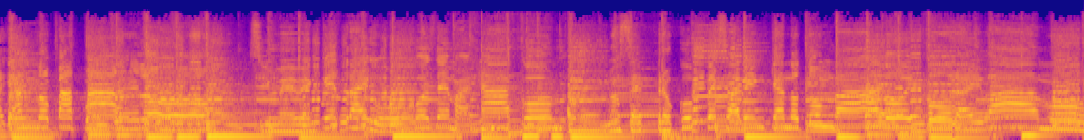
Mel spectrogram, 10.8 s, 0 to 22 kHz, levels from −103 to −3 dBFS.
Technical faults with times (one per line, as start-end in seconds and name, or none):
0.88 damaged data in a compressed stream
4.81 damaged data in a compressed stream
7.15 damaged data in a compressed stream
9.52-9.55 damaged data in a compressed stream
